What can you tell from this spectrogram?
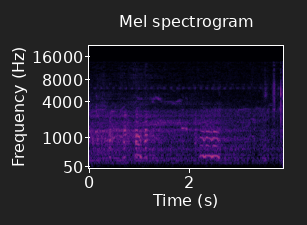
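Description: A chicken sitting on top of a pit bull's head clucks in two short, warbling bursts, one early and one a little later, over a low background hum with no talking.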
